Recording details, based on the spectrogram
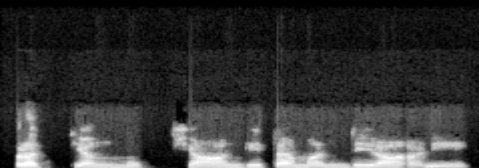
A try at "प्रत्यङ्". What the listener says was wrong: For second line, first word, pratyanga. The ing and then a ga. Pratyang, you said it's pratyanga.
